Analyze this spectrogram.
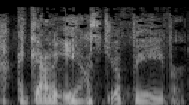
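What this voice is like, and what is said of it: Impression of Gina. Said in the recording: “That was a good Gina impression.”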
